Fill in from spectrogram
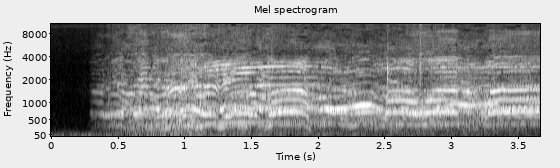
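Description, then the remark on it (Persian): A crowd erupts in loud, sustained cheering and shouting as a teenager is pulled alive from rubble in Jindires, northwest Syria, more than 72 hours after a 7.8 earthquake; many overlapping voices call out together in excited, high-pitched cries that hold steady for several seconds. “صدای فریادهای شادی در پی خارج کردن یک نوجوان زنده از زیر آوار در شهر جندیرس واقع در شمال غرب سوریه پس از گذشته بیش از 72 ساعت از زلزله.”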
